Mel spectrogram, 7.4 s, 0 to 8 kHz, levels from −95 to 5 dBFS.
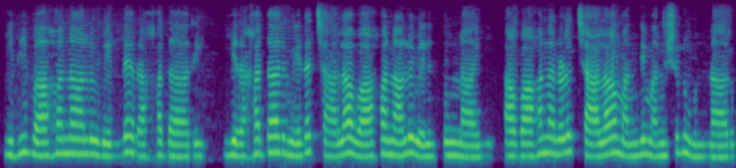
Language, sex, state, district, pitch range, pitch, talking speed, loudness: Telugu, female, Andhra Pradesh, Guntur, 220-265 Hz, 235 Hz, 130 wpm, -20 LUFS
